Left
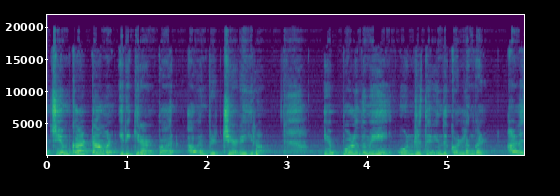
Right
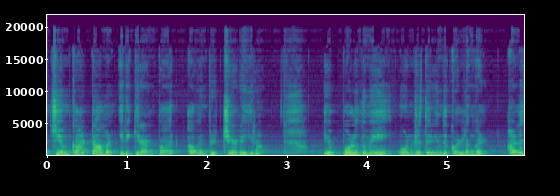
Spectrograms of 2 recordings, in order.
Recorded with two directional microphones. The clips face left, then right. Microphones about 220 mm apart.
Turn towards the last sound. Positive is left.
turn(degrees=-50)  # may be behind; listen again after turning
